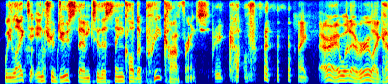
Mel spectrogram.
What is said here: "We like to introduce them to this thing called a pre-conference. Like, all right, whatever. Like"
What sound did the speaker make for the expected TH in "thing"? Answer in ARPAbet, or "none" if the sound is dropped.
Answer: TH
